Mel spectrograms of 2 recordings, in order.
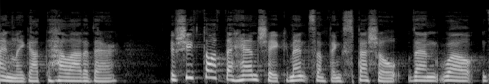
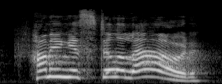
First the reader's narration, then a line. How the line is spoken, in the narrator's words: shouted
